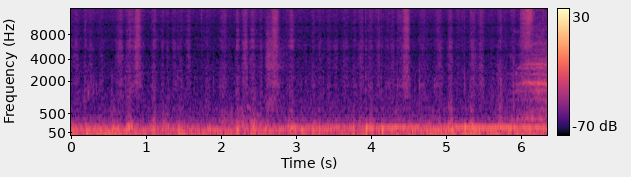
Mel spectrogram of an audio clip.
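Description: Faint scratching of a pen writing on paper, in short strokes at an irregular pace.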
